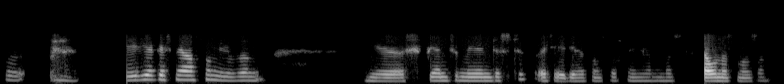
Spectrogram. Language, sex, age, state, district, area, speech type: Kashmiri, male, 18-30, Jammu and Kashmir, Shopian, rural, conversation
